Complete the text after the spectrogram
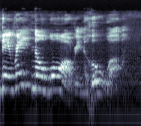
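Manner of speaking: put-on Brooklyn accent. Retelling what an older man said back to the speaker, in a Brooklyn accent. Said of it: "that Brooklyn voice".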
